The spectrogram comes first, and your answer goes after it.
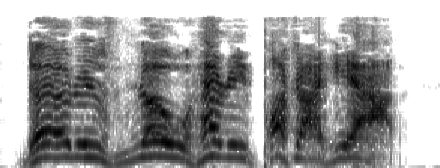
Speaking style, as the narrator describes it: roared

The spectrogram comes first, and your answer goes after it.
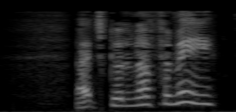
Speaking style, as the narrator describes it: said Ron happily

